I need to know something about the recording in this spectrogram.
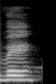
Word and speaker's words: V: thông tin về vaccine V. Trên các phương tiện truyền thông của Việt Nam vẫn đọc là vaccine 5, song thực ra nó là V, viết tắt của chữ Victoria.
